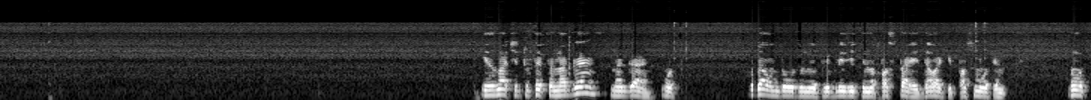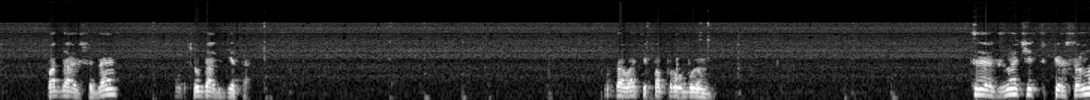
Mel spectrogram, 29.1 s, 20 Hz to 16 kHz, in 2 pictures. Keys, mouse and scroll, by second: 0.5-6.4 drag, 8.9 click, 16.6-18.1 drag, 19.7 click, 20.8 click, 22.4 click, 23.9 right click, 25.7 click.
